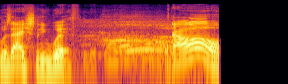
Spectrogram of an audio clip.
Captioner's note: audience exclaiming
